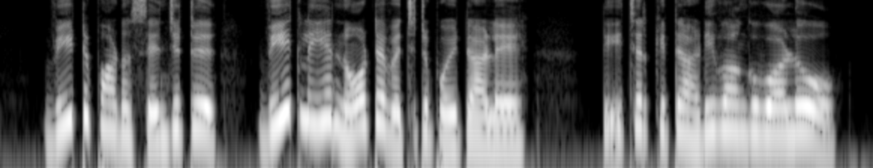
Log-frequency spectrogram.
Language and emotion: Tamil, fearful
